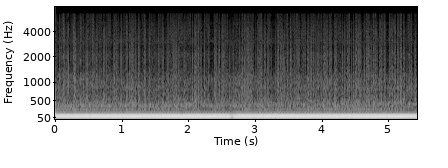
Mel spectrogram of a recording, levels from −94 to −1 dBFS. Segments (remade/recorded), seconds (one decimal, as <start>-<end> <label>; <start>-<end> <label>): 0.0-5.4 recorded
